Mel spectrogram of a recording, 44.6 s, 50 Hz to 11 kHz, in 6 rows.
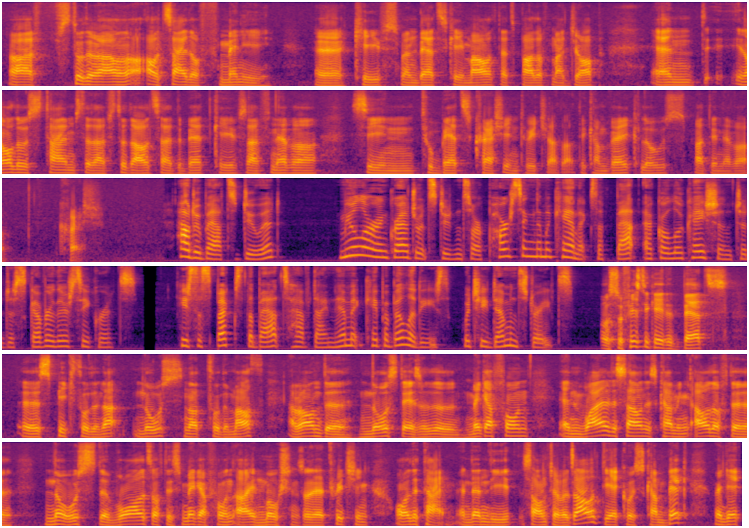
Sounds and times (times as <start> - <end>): Narration, monologue: 0.0 - 44.6.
